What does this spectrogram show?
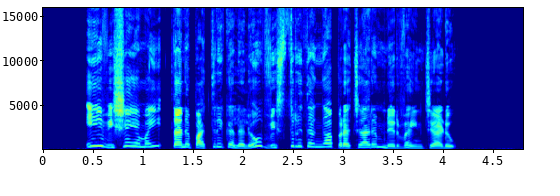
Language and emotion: Telugu, neutral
